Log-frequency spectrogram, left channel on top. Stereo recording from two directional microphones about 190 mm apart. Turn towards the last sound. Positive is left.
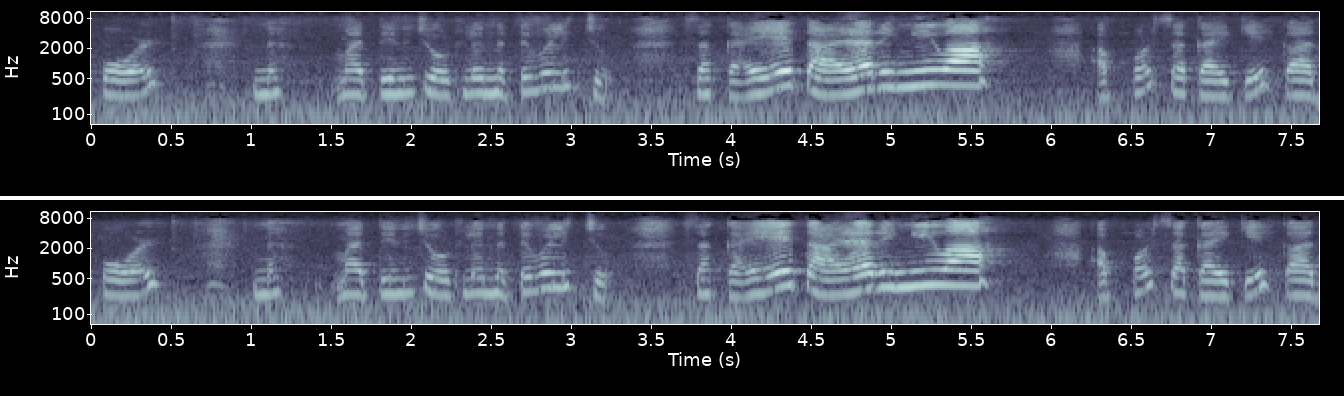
turn(degrees=-20)  # may be behind; listen again after turning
